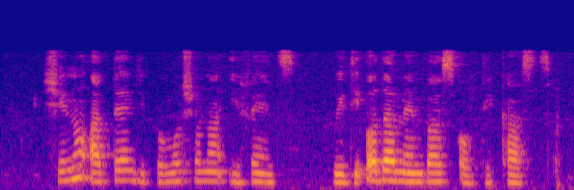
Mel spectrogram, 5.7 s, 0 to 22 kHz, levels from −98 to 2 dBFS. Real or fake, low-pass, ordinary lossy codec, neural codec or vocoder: real; 7.2 kHz; none; none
